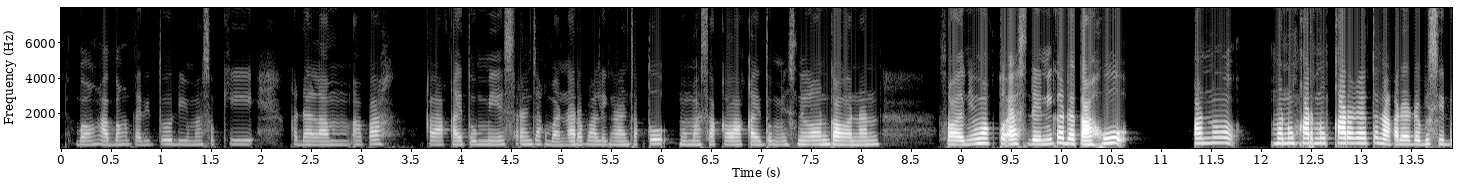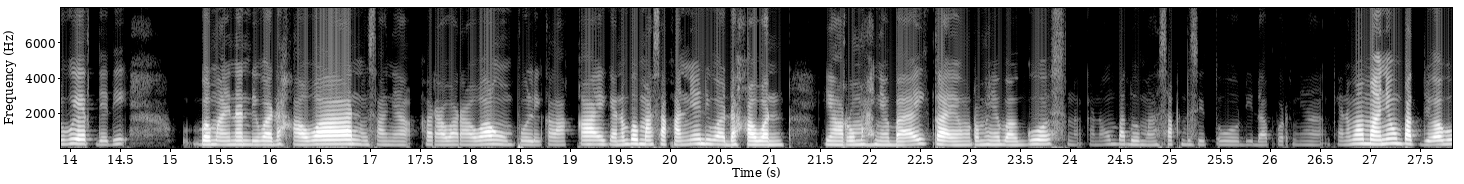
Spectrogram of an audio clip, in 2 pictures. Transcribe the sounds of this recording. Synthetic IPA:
baaŋhabaŋt̪adit̪udimasukikədalamapa | kəlakait̪umɪsraɲt͡ʃak̚banarpalɪŋraɲt͡ʃak̚t̪uməmasakəlakait̪umɪsnilonkawanan | soalɲawak̚t̪uɛsdenikadat̪aɦu | anu | mənukarnukarkajat̪unahkadadabisiduɪt̪̚d͡ʒadi | bəmainandiwadahkawanmisalɲakəɾawaɾawaŋumpulikəlakajkanabəmasakanɲadiwadahkawan | jaŋrumahɲabaɪklahjaŋrumahɲabaɡʊsnakanaumpat̪̚bəmasak̚disit̪udidapʊrɲakanamamaɲaumpat̪̚d͡ʒua

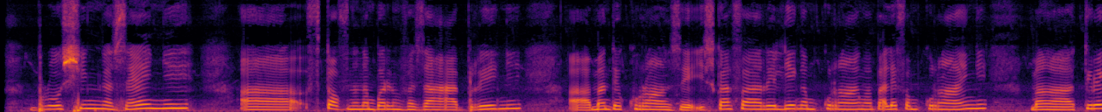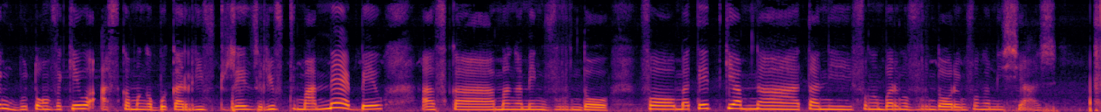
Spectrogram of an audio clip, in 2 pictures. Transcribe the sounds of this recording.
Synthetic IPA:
brosiŋŋazeɲi | afi̥t̪ovanənambwaɾinivazaɦabireɲi | amand̪ekuɾãzeʔizi̥kʲafaɾelieɲamikuɾãɲmampalefamikuɾãeɲi | mat̪iɾeŋibut̪avakewafḁkəmaŋabuakərivuʈ͡ʂuzezirivu̥ʈ͡ʂumamebeuafḁkəmaŋameŋivuɾund̪o | fomat̪et̪i̥kʲiaminat̪anifaŋambwaɾaŋəvuɾund̪oɾeɲifaŋəmisia̰zi̥

